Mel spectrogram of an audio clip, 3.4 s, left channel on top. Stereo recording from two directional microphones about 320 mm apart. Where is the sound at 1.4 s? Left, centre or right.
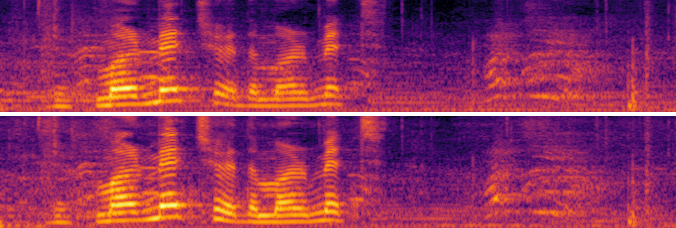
Right.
